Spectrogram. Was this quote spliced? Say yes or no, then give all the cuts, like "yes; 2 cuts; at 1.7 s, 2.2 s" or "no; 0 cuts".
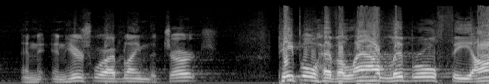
no; 0 cuts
